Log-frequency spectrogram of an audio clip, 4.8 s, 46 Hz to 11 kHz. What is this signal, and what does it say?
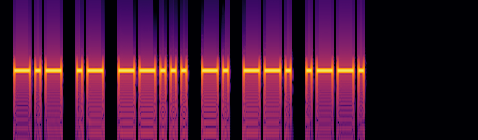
Morse code, heard as a keyed tone, about 22 wpm, 700 Hz. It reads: KA7NGP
